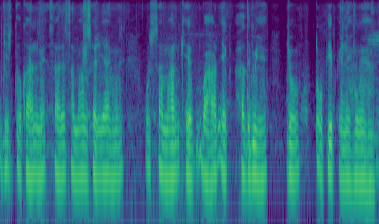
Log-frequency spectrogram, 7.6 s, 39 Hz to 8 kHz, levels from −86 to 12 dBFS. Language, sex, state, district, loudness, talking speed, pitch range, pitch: Hindi, male, Bihar, Patna, -21 LUFS, 160 wpm, 120-130 Hz, 125 Hz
